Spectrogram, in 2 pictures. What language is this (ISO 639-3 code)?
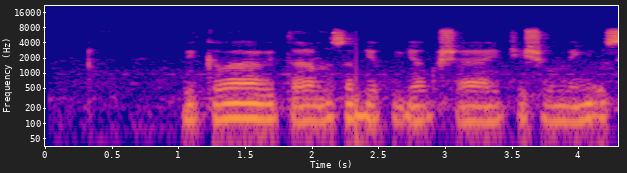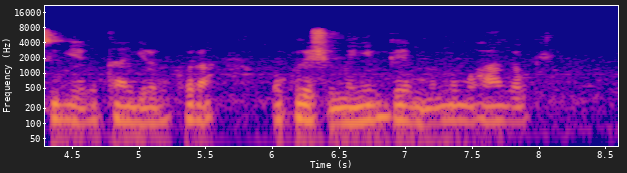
kin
